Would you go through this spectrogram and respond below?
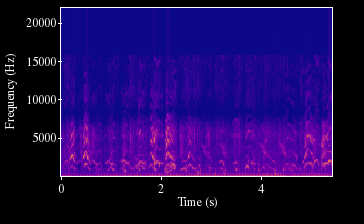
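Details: A litter of puppies keeps up a constant stream of squeaky, bending whines and yelps, several overlapping at once, over a steady low mechanical hum.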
